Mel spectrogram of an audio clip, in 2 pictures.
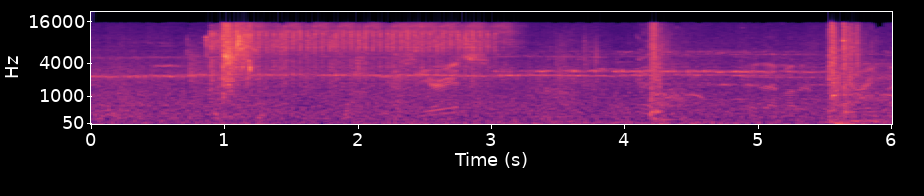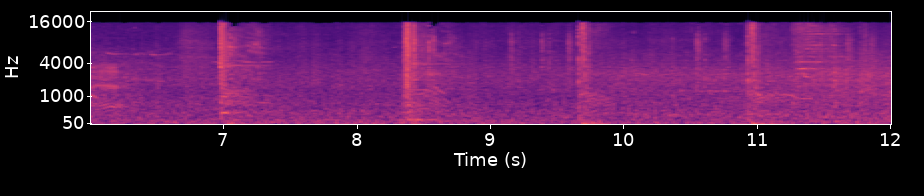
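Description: A metal pipe strikes a man with heavy thuds.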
